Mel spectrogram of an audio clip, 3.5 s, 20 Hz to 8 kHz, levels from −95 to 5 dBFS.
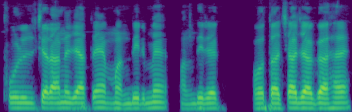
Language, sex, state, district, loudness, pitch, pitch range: Hindi, male, Bihar, Muzaffarpur, -20 LUFS, 135 Hz, 135-140 Hz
